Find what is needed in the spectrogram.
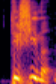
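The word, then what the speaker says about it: Tsushima: they're so ghost to tashima I'm playing it right now suima you don't pronounce the T toshima have you ever heard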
